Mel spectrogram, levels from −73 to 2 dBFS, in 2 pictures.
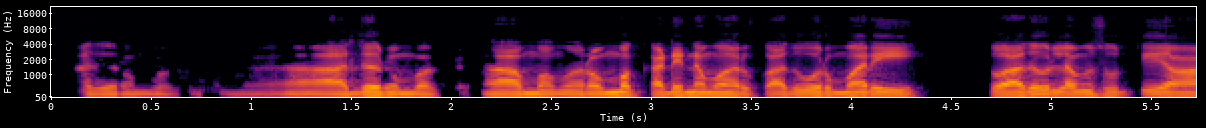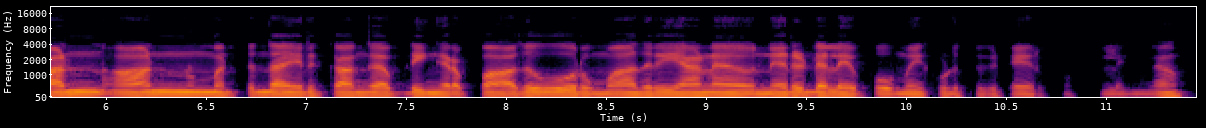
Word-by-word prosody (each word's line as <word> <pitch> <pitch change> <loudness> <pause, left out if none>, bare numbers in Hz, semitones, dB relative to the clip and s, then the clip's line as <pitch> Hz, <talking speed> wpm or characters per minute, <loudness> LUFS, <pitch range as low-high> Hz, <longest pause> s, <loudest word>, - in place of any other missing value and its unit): அது 100 0 -4
ரொம்ப 90 -1 -7 0.7
ஆ - - -3 0.2
அது 105 +3 +2
ரொம்ப 105 -1 0 0.4
ஆமா 105 0 +3
ஆமா 100 +1 -1
ரொம்ப 120 +4 +4
கடினமா 120 +1 +3
இருக்கும். 100 -1 -1
அது 110 - -2
ஒரு 110 - -1
மாரி 135 0 +4 0.6
அதுவும் 150 +6 +3
இல்லாம 145 0 +2
சுத்தி 130 +4 -4 0.2
ஆண் 140 +3 +2 0.3
ஆண் 140 +2 +1 0.2
மட்டும் 130 +2 -4
தான் 140 -3 +2
இருக்காங்க 125 +1 -2
அப்டிங்கிறப்ப, 110 0 -3
அதுவும் 135 +2 0
ஒரு 110 -2 -2
மாதிரியான 115 +1 0 0.2
நெருடல் 125 -1 0
எப்போவுமே 105 0 -5
குடுத்துக்கிட்டே 100 -2 -10
இருக்கும் 90 0 -24
இல்லைங்களா? 95 +4 -10
115 Hz, 155 wpm, -22 LUFS, 105-130 Hz, 0.7 s, ரொம்ப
